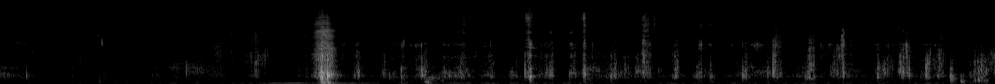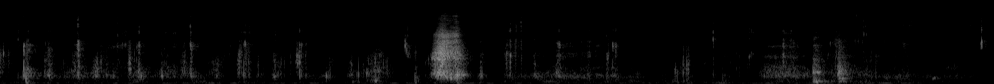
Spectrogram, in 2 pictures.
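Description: Close-miked chewing of a mouthful of Korean rice burger, a bun of pressed rice around a barbecue patty with lettuce. It is a steady run of short mouth sounds, with two louder sounds about three seconds in and at about fourteen seconds.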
